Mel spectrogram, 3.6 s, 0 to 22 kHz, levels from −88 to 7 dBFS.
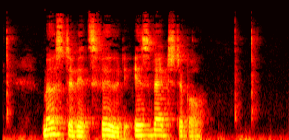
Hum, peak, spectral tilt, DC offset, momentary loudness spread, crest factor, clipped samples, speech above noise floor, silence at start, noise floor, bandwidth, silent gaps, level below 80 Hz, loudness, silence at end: none; -2 dBFS; -4.5 dB/octave; under 0.1%; 18 LU; 16 dB; under 0.1%; 26 dB; 0.05 s; -40 dBFS; 15 kHz; none; -38 dBFS; -15 LUFS; 0.45 s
